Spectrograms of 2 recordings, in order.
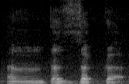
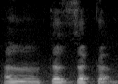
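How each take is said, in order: The two takes are said the same way.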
